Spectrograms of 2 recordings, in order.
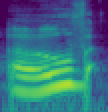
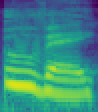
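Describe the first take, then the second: First: The name is said in a non-Swedish way. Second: The name is said in the Swedish way. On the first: The speaker calls it wrong. "I think it's not pronounced that" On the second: The speaker calls it right. "That's the Swedish pronunciation"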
